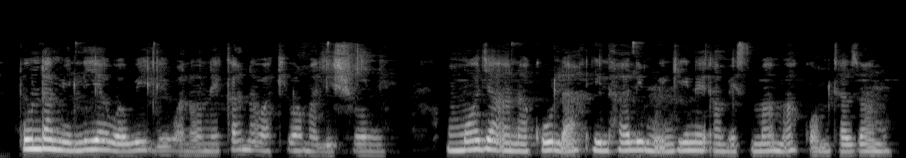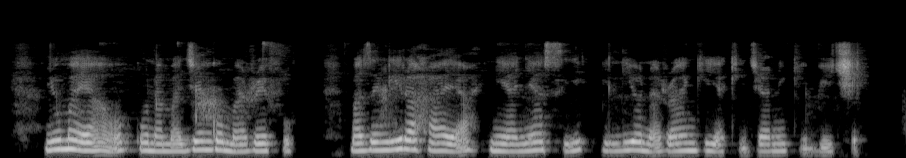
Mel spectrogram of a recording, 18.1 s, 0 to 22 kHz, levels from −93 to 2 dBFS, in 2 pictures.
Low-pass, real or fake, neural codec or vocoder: 7.2 kHz; real; none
